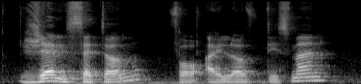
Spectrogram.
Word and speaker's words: cet homme: THIS MAN will be CET HOMME, because it’s masculine but the H is silent so it behaves like a noun starting with a vowel.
